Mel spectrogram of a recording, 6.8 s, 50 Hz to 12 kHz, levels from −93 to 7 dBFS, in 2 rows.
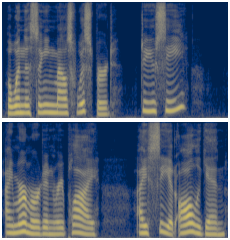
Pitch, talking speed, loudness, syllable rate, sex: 210 Hz, 160 wpm, -19 LUFS, 5.1 syllables/s, female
